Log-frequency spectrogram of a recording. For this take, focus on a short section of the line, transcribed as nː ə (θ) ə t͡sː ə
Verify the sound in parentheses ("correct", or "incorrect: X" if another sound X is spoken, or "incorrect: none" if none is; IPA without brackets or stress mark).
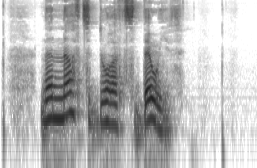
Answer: correct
